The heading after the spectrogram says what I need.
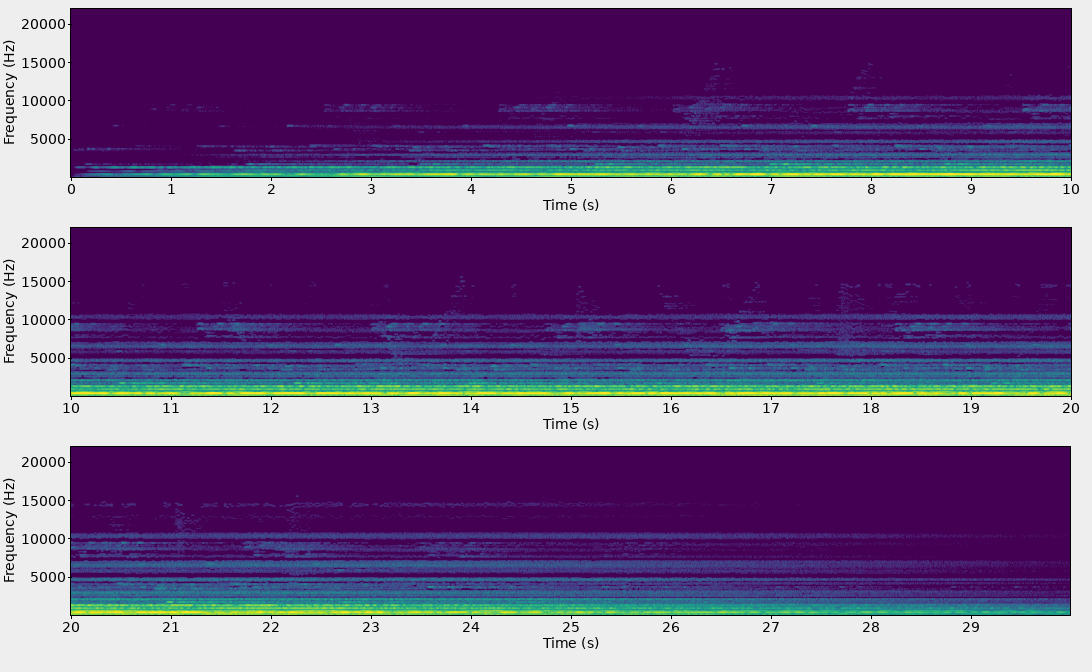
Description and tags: realized with virtual instrument Morphine.
dreamy, artificial, morph, pad, drone, ambient, space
